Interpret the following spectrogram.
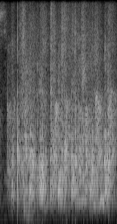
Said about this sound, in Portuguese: E palmas pra elas.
